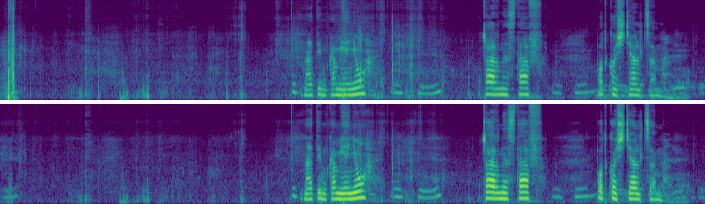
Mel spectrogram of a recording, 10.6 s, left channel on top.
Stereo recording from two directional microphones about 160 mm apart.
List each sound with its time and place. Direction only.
4.5 s speech: 50° right (ahead or behind)
7.2 s speech: 45° right (ahead or behind)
